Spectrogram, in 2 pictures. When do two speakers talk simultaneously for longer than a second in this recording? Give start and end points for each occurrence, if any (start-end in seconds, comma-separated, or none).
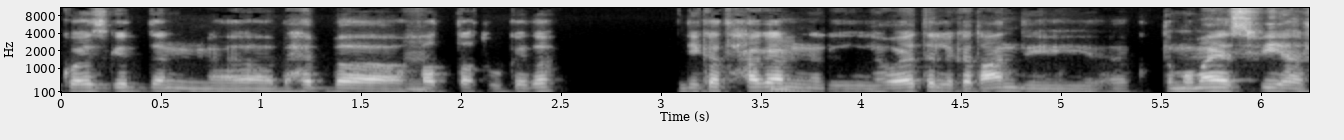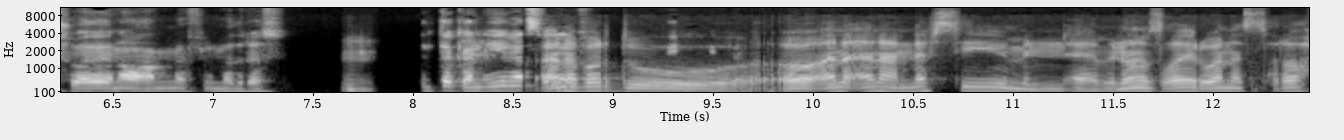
none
